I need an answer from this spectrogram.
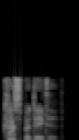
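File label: "cuspidated", British English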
